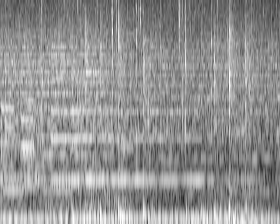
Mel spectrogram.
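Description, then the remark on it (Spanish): An audience applauds for Jesus during a sermon in a steady, dense patter of many hands clapping together, with a low sustained hum underneath and no voices over it. “Aplausos a Jesús.”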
